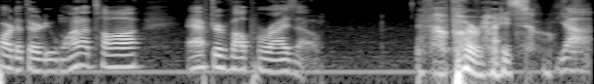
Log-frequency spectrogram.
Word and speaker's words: Valparaiso: South Central is like Union Mills, like that part of 30, Wanata, after Valparaiso. Valparaiso. Yeah. Why you say it like that? Because there's an I in Valparaiso. Valparaiso.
